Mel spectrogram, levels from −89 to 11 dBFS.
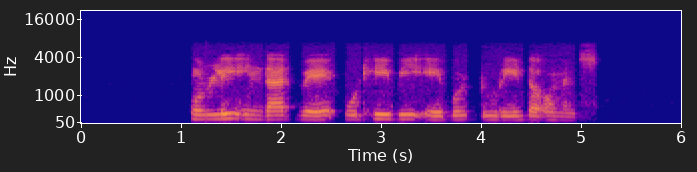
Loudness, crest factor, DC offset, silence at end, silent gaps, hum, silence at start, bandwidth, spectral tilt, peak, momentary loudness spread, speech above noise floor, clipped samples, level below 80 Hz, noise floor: -24 LUFS; 20 dB; under 0.1%; 0.85 s; none; none; 1.1 s; 6.8 kHz; -2.5 dB/octave; -6 dBFS; 14 LU; 57 dB; under 0.1%; -74 dBFS; -82 dBFS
